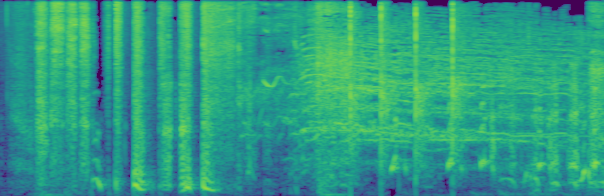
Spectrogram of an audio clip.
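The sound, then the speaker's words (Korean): Someone vocally mimics shaking and squeezing a nearly empty ketchup bottle, taken from the fridge for a fried egg, with a quick run of wet, sputtering pops from the mouth, followed by a burst of audience laughter and chatter. “이걸 잘 먹을 수 있을까 하고 딱 털어가지고 탁탁 털어서”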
